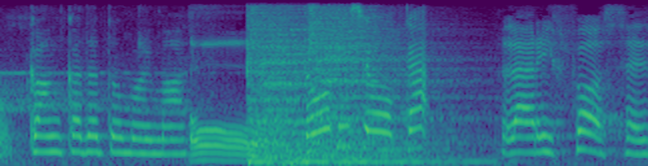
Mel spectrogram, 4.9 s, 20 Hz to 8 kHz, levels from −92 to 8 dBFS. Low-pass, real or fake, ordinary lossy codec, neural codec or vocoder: 7.2 kHz; real; none; none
